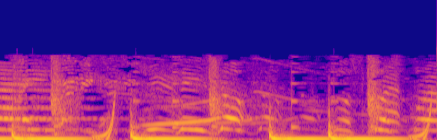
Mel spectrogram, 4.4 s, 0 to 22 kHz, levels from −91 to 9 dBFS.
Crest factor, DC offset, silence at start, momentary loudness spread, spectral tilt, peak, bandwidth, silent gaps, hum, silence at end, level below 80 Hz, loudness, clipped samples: 8 dB; under 0.1%; 0 s; 6 LU; -11.5 dB/octave; 0 dBFS; 4.3 kHz; none; none; 0 s; -10 dBFS; -13 LUFS; under 0.1%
